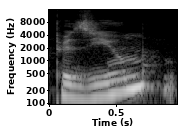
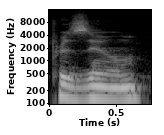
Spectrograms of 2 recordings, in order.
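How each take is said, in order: First: A y glide comes before the oo vowel. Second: The oo vowel has no y glide before it. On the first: This is how British speakers say it. "hear a British person saying with a y sound" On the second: This is how American speakers say it. "in American English"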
